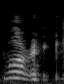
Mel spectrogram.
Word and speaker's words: Warwick: Warwick.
